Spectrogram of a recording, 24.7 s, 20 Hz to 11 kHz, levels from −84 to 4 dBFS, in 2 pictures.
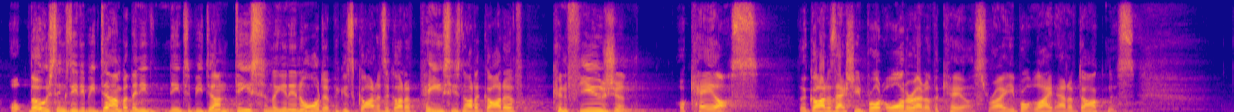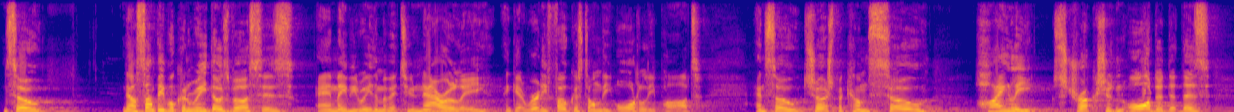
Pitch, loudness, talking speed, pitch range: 175 Hz, -16 LUFS, 205 wpm, 160-195 Hz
